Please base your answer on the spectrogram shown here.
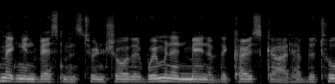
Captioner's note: speaking French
